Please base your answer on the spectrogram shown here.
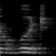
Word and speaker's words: would: to anyone would would so it's almost like foreign you say it like that food would yes it's spelled I would recommend it but it sounds like wood um I would I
